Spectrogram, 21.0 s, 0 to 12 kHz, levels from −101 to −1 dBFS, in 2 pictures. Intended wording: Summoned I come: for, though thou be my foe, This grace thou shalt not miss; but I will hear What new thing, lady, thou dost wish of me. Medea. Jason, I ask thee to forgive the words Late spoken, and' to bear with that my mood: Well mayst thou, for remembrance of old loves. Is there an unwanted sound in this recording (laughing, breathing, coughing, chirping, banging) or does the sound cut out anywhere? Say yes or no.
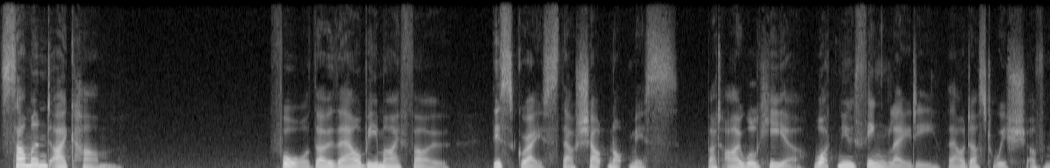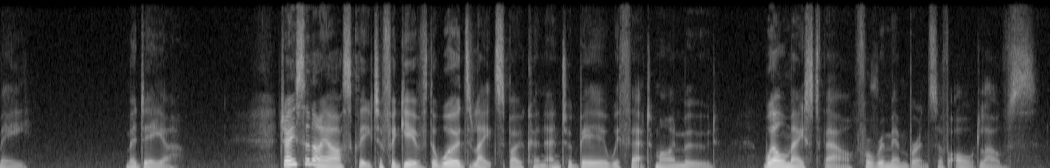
no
